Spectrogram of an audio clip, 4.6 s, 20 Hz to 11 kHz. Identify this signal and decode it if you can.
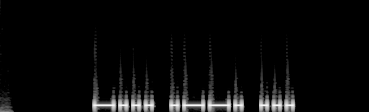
Morse code, heard as a keyed tone, about 15 wpm, 700 Hz. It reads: BPS
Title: USA Call Sign Postfixes - 3 Letters 15wpm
